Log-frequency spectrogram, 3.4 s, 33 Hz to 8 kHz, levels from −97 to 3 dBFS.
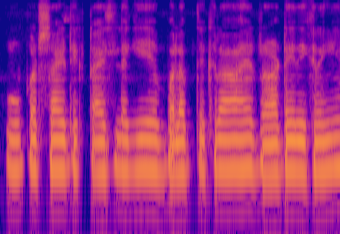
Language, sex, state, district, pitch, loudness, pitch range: Hindi, male, Jharkhand, Jamtara, 150 Hz, -31 LUFS, 145-155 Hz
